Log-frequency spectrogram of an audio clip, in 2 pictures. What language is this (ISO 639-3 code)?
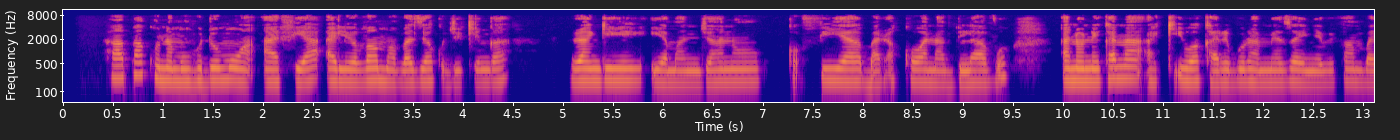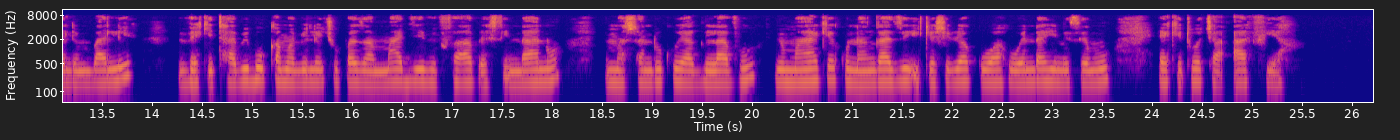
swa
